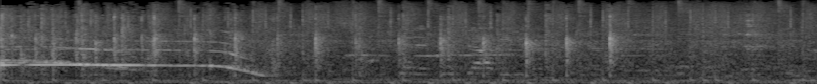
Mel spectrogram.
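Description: A woman's long held high "woo" that slides down and stops about two seconds in, followed by music with a tapping beat.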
